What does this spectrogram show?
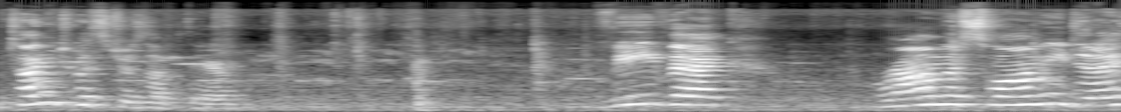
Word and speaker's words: Ramaswamy: Vivek Ramaswamy. Did I say it right that time? Swarmy? Yeah, I want to say Ramaswamy.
